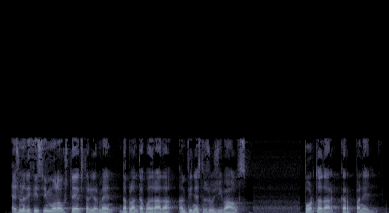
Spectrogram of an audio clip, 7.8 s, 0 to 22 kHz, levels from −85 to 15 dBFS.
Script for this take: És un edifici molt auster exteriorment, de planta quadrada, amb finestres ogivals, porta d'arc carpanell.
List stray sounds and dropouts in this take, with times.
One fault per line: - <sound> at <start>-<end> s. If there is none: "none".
none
